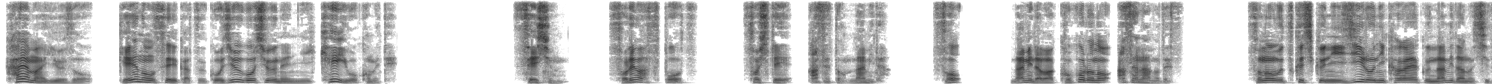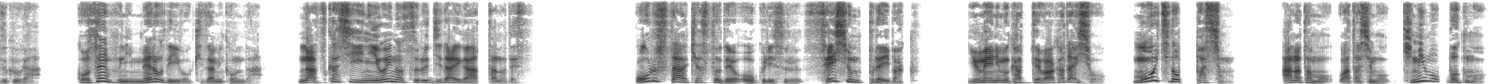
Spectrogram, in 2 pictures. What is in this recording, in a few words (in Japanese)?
番宣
